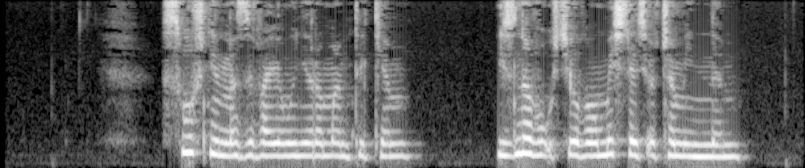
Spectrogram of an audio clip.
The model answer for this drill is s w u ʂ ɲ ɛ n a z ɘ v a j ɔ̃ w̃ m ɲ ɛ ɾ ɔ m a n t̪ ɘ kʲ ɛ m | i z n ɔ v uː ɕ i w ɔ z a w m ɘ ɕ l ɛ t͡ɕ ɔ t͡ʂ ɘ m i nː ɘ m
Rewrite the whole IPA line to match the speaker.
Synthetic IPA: s w u ʂ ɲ ɛ n a z ɘ v a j ɔ̃ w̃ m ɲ ɛ ɾ ɔ m a n t̪ ɘ kʲ ɛ m | i z n ɔ v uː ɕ i w ɔ v a w m ɘ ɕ l ɛ t͡ɕ ɔ t͡ʂ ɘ m i nː ɘ m

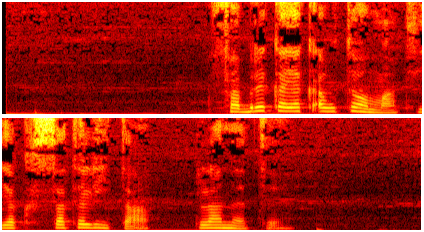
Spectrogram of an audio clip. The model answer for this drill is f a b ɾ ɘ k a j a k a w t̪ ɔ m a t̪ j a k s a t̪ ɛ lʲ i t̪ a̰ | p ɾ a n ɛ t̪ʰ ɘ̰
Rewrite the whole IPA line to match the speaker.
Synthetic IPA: f a b ɾ ɘ k a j a k a w t̪ ɔ m a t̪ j a k s a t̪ ɛ lʲ i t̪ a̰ | p l a n ɛ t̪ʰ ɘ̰

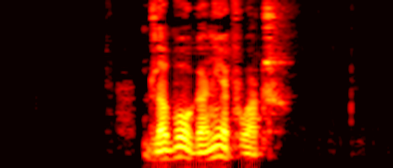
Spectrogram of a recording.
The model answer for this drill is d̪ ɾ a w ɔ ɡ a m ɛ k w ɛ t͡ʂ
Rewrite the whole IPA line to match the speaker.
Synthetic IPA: d̪ l a b ɔ ɡ a ɲ ɛ p w a t͡ʂ

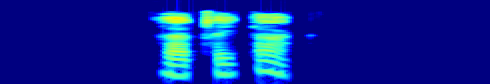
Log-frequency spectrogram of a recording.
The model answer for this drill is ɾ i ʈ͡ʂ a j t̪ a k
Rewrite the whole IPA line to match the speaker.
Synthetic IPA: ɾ a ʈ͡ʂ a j t̪ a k

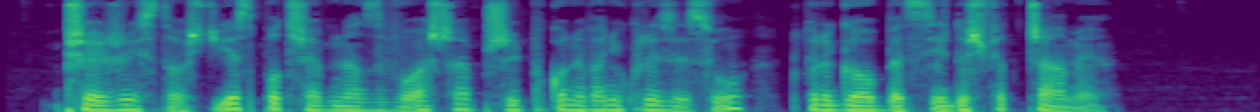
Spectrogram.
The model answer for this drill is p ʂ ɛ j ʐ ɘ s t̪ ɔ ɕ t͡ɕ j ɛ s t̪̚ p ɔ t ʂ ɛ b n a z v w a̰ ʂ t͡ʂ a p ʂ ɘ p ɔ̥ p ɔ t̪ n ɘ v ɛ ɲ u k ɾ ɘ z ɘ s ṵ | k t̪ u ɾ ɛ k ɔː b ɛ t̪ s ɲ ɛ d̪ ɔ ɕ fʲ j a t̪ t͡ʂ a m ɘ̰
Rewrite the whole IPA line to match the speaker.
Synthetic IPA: p ʂ ɛ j ʐ ɘ s t̪ ɔ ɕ t͡ɕ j ɛ s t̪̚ p ɔ t ʂ ɛ b n a z v w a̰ ʂ t͡ʂ a p ʂ ɘ p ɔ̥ k ɔ n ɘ v a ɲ u k ɾ ɘ z ɘ s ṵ | k t̪ u ɾ ɛ ɡ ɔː b ɛ t̪ s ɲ ɛ d̪ ɔ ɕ fʲ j a t̪ t͡ʂ a m ɘ̰

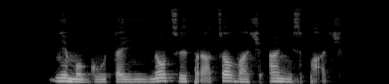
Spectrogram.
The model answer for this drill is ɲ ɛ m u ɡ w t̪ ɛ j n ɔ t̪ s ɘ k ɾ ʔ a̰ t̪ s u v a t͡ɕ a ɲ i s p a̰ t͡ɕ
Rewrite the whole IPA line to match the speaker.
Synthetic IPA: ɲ ɛ m u ɡ w t̪ ɛ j n ɔ t̪ s ɘ p ɾ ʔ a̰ t̪ s ɔ v a t͡ɕ a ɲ i s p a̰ t͡ɕ

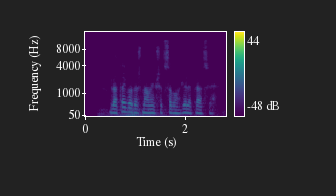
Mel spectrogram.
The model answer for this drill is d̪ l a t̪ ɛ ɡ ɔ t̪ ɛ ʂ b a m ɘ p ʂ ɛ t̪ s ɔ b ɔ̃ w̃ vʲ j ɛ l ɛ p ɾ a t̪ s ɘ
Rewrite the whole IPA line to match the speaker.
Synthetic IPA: d̪ l a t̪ ɛ ɡ ɔ t̪ ɛ ʂ m a m ɘ p ʂ ɛ t̪ s ɔ b ɔ̃ w̃ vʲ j ɛ l ɛ p ɾ a t̪ s ɘ

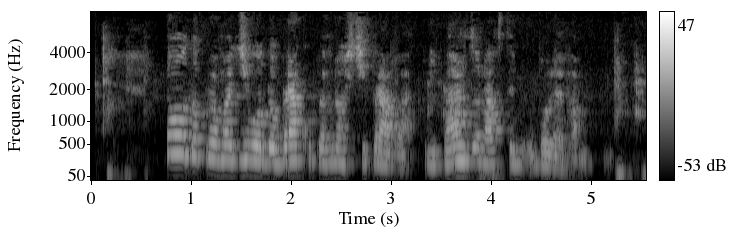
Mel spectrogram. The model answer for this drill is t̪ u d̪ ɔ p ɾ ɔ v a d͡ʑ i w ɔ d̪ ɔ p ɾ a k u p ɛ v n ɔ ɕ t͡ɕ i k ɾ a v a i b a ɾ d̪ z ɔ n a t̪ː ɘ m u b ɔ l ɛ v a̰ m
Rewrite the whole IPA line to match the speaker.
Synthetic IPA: t̪ ɔ d̪ ɔ p ɾ ɔ v a d͡ʑ i w ɔ d̪ ɔ b ɾ a k u p ɛ v n ɔ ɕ t͡ɕ i p ɾ a v a i b a ɾ d̪ z ɔ n a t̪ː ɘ m u b ɔ l ɛ v a̰ m

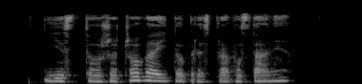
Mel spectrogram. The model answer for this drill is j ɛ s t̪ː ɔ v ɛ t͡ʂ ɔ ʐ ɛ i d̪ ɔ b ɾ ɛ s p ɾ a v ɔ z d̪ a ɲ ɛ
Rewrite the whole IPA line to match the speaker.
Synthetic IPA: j ɛ s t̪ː ɔ ʐ ɛ t͡ʂ ɔ v ɛ i d̪ ɔ b ɾ ɛ s p ɾ a v ɔ z d̪ a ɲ ɛ

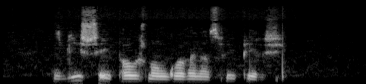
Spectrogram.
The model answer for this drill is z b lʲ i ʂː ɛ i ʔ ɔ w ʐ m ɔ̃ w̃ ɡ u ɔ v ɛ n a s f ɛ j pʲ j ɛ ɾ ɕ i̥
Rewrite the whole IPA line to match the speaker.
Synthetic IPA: z b lʲ i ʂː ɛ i p ɔ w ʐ m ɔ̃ w̃ ɡ w ɔ v ɛ n a s f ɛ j pʲ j ɛ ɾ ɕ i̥

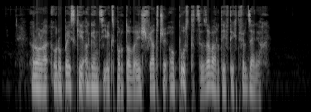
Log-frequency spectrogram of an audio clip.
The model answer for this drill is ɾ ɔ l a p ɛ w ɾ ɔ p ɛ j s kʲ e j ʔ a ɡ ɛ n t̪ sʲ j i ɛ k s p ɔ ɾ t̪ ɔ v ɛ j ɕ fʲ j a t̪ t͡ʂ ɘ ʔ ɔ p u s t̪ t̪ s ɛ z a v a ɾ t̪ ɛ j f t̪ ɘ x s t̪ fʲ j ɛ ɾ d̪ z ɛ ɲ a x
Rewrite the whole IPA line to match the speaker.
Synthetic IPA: ɾ ɔ l a ʔ ɛ w ɾ ɔ p ɛ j s kʲ e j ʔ a ɡ ɛ n t̪ sʲ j i ɛ k s p ɔ ɾ t̪ ɔ v ɛ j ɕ fʲ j a t̪ t͡ʂ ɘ ʔ ɔ p u s t̪ t̪ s ɛ z a v a ɾ t̪ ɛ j f t̪ ɘ x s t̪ fʲ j ɛ ɾ d̪ z ɛ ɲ a x

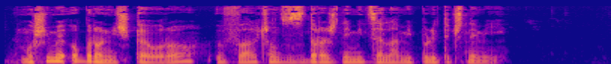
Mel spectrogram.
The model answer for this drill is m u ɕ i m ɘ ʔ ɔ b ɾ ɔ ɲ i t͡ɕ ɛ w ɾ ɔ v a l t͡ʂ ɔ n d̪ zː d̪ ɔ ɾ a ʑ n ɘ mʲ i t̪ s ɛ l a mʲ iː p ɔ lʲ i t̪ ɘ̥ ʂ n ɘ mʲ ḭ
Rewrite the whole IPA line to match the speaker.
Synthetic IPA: m u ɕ i m ɘ ʔ ɔ b ɾ ɔ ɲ i t͡ɕ ɛ w ɾ ɔ v a l t͡ʂ ɔ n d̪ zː d̪ ɔ ɾ a ʑ n ɘ mʲ i t̪ s ɛ l a mʲ i p ɔ lʲ i t̪ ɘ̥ t͡ʂ n ɘ mʲ ḭ

